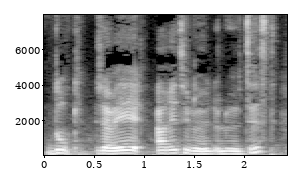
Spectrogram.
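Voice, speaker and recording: A woman's voice: deep voice, measured pace, background noise. A young woman talking casually to her viewers about makeup, rambling and cursing freely when annoyed. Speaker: beauty vlogger. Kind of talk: casual chat to camera.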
